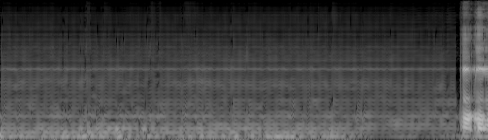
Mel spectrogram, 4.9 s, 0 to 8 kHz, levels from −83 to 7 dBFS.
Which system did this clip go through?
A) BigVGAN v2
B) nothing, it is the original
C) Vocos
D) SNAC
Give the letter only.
A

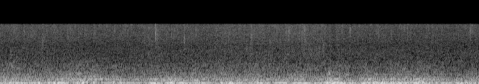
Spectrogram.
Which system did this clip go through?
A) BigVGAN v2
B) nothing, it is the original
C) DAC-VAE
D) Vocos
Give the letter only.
D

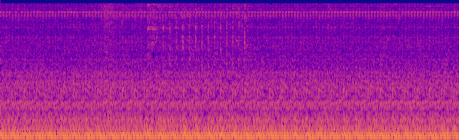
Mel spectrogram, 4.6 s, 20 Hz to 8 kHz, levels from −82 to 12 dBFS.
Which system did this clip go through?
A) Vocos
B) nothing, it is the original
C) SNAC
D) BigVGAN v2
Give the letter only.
B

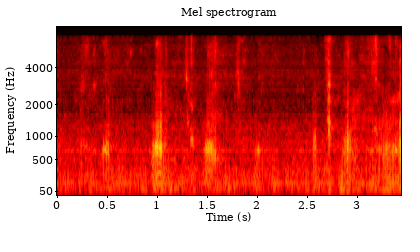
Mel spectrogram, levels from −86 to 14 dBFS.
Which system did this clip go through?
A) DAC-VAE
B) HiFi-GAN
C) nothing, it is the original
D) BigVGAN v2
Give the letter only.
B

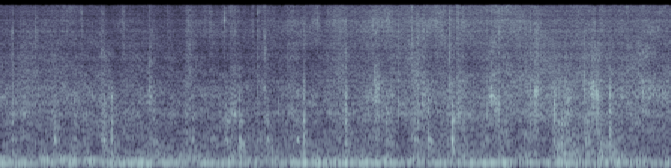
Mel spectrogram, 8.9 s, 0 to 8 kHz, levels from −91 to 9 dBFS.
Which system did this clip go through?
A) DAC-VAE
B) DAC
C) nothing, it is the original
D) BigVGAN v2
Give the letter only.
B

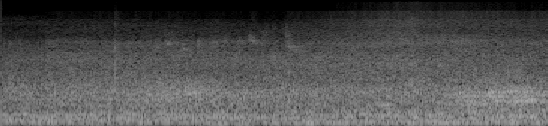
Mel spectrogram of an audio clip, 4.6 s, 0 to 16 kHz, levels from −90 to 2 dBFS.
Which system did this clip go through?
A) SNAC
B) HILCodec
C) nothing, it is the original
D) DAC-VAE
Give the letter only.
D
